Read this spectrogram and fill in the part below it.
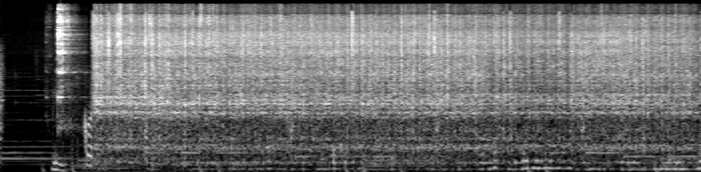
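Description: A mixer grinder whirs steadily, grinding poppy seeds for a Karnataka-style mutton kaima curry, a loud continuous motor drone with rhythmic knocking from the jar, starting abruptly after a brief quiet moment.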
